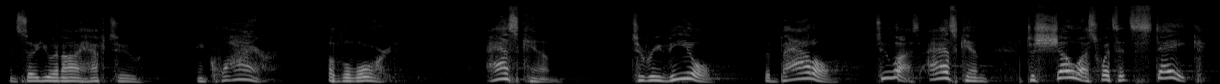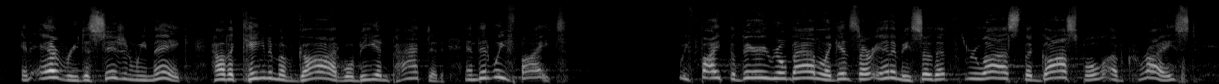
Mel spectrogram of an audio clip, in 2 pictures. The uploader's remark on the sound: back in the pulpit this past Sunday, October 6, 2019, at Redeemer Presbyterian Church in Charleston, SC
